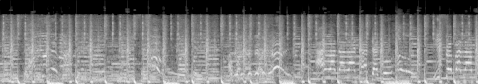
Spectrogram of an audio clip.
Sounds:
music

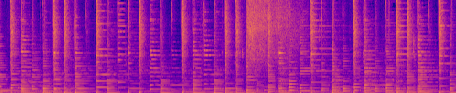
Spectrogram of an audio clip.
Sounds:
playing mandolin

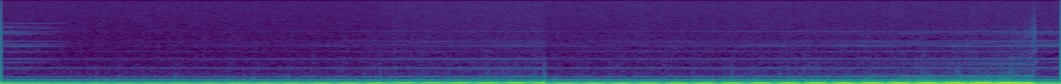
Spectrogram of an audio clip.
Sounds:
music
sound effect

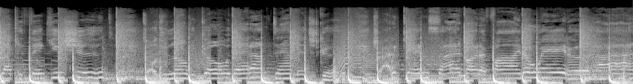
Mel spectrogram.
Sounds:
music

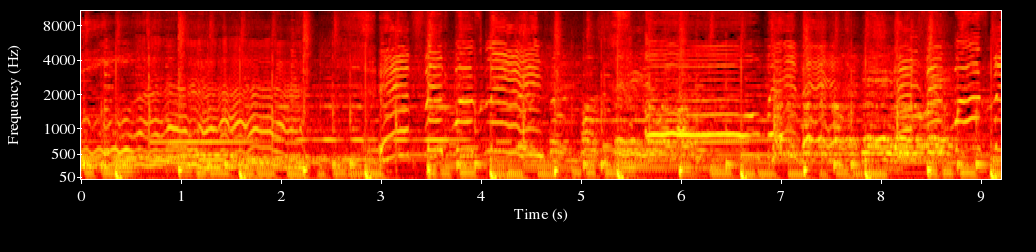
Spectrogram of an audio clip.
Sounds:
music

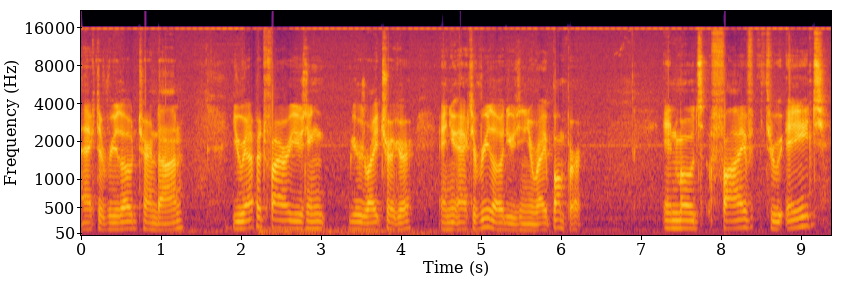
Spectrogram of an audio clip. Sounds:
speech

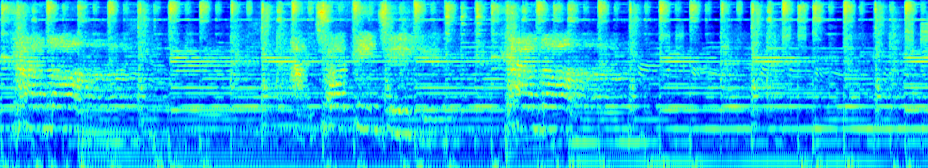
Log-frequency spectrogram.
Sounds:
music

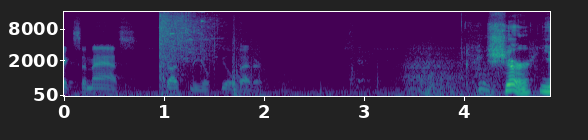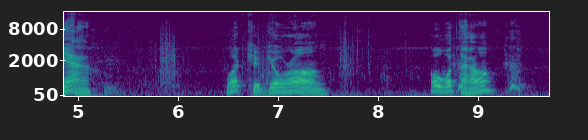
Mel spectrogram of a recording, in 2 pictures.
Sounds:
speech

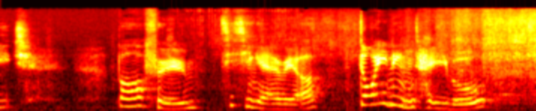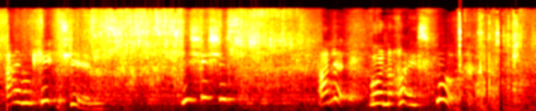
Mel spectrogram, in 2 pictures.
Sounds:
inside a small room
speech

